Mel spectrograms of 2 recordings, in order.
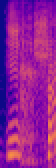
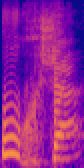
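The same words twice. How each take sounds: First: اخشه said as ixsha, opening on a short i; اخشه demonstrated as ixsha, i before the kh; kasra reading. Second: اخشه said as uxsha, opening on a short u; اخشه offered as uxsha, u before the kh; damma reading. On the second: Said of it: "اخشه یا که اخشه؟". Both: Shown as a demonstration.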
